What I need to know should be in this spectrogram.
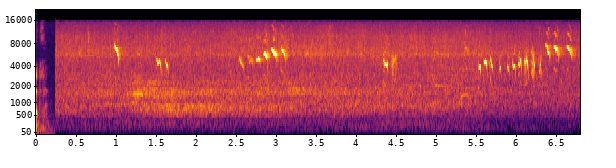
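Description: An American pipit gives thin, high call notes.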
